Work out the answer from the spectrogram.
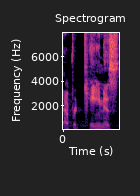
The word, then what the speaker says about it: Africanus: Most of the new SPQR battles come from long out-of-print SPQR game modules: Pyrrhic Victory, Consul for Rome, Africanus, I believe it was pronounced Africanus, not Africanus, War Elephant, Jugurtha, and from C3I Magazine.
